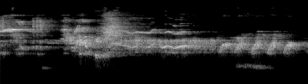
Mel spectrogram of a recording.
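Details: Nias hill myna on a master recording made to train other birds, giving a harsh, noisy, rasping phrase that drifts downward and wavers for about three seconds.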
